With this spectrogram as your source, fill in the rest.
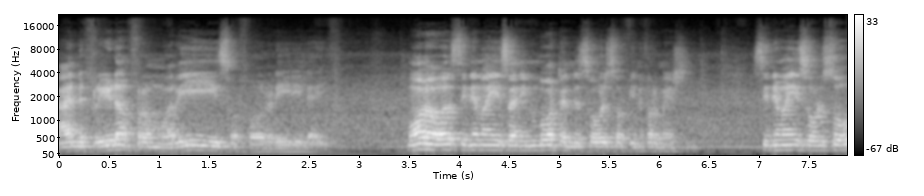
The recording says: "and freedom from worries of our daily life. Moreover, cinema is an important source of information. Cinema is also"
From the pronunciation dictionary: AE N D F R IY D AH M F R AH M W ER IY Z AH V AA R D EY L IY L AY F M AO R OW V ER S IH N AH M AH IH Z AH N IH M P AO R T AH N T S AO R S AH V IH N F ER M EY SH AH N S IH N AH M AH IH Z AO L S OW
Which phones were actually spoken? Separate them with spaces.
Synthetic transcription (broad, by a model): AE N D F R IY D AH M F R AH M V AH IY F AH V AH R D EY L IY L AY F M AO R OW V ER S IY N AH M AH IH S AH N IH M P AO R T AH N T S AO L S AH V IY N F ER M EY SH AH N S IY N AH M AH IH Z AO L S OW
